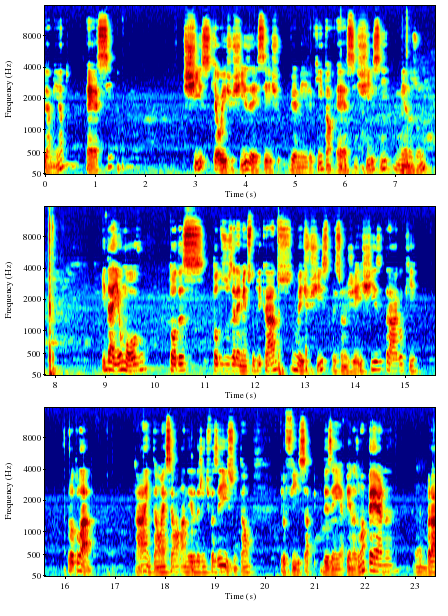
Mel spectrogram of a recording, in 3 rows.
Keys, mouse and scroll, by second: 1.5 s, 3.5 Escape, 5.9 s, 6.4 x, 7.1 -, 7.3 1, 7.9 Return, 12.5 g, 13.0 x, 16.0 space, 16.8 x, 17.1 click, 18.8 shift+middle click, 19.9 click, 20.3 g, 21.2 Escape, 21.9 click, 22.4 g, 23.0 Escape.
